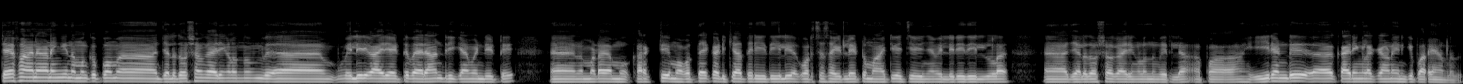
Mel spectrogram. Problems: none marked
